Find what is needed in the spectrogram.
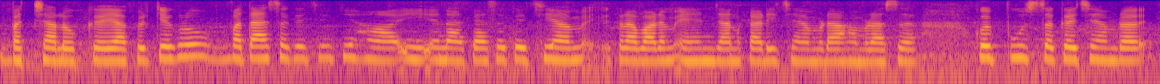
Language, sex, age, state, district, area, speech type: Maithili, female, 45-60, Bihar, Purnia, rural, spontaneous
